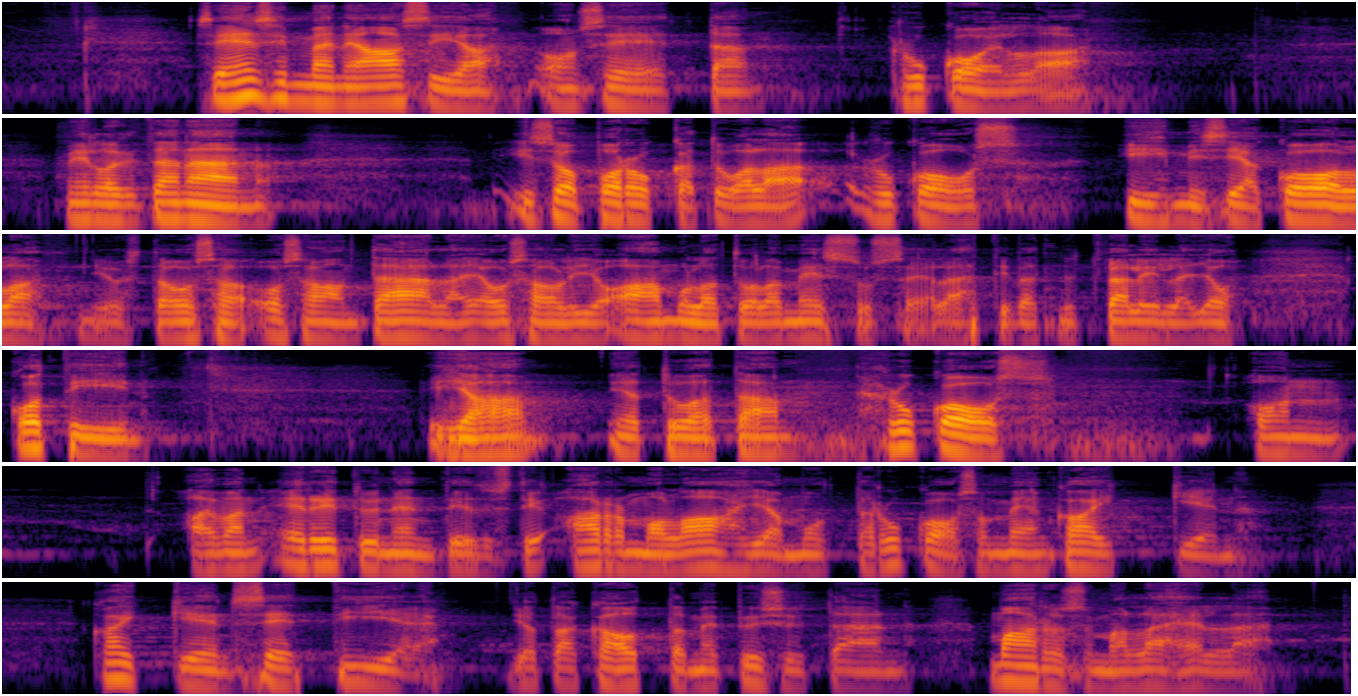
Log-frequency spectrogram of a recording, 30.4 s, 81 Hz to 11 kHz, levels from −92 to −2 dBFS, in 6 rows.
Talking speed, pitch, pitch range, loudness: 110 wpm, 125 Hz, 115-140 Hz, -28 LUFS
